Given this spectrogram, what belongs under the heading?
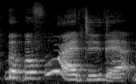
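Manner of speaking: ordinary talk, nothing marked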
